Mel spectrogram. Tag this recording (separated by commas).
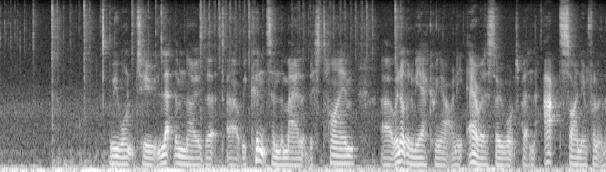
Typing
